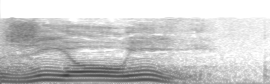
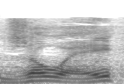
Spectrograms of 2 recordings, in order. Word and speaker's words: zoe: Now, then, this particular one here is spelled Z O E. Some call it Zoe, some pronounce it Zoe. I pronounce it Zoe.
